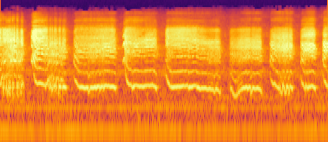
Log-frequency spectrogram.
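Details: Pet otter living in a home, calling insistently: repeated piercing squeals, each opening high and dropping to a held, slightly wavering tone, about eight calls in quick succession over a low background hum.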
